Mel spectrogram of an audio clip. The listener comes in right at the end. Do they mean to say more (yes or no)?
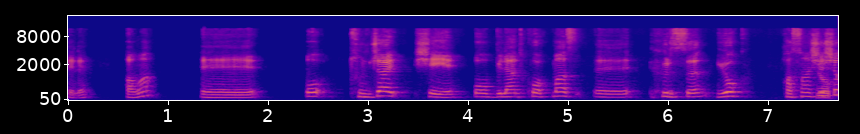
no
